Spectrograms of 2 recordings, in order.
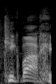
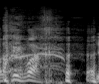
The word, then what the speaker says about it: Kickbach: Excuse me, it's pronounced Kickbach. It's German. – Oh, Kickbach. – Yeah, it's not Kickback.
